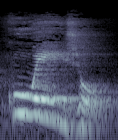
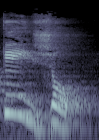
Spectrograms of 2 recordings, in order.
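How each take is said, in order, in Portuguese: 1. O u é pronunciado, então o início é kw. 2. O u é mudo, então o início é k simples. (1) "Eu não falo coeijo" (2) "Eu falo queijo"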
